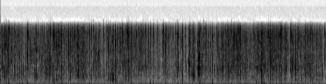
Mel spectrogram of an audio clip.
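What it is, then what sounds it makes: Plastic makeup bag crinkling. A small crinkly recycled plastic makeup bag lying flat is squeezed, pressed and scratched by hands. The result is a dense, continuous bright crackling with sharp plastic crinkles and almost no low end.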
